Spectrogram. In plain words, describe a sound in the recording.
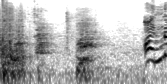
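A woman knocks on a door.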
